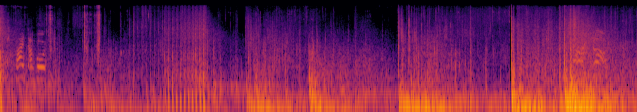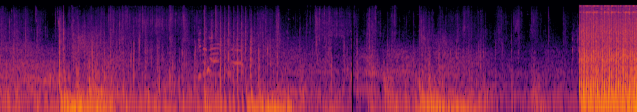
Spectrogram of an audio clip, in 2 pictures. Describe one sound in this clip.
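Footsteps thud quickly over rough ground.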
